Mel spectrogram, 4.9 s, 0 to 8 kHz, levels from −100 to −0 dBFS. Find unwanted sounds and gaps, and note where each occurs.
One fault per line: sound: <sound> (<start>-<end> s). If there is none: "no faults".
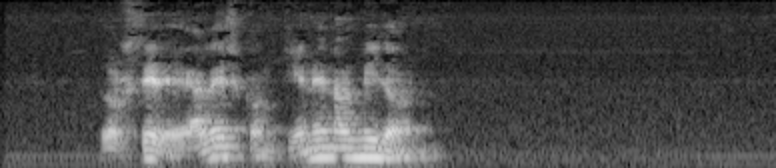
no faults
